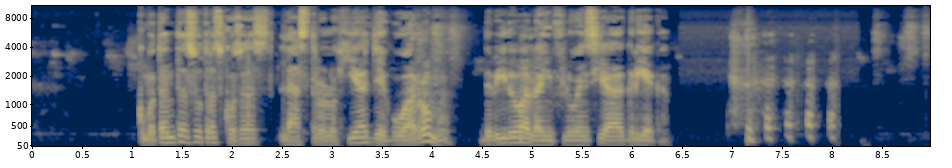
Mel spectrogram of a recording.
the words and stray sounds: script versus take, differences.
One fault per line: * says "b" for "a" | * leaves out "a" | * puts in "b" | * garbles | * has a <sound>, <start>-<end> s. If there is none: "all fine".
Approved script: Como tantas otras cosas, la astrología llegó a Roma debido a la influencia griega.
* has a laugh, 7.0-8.1 s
